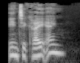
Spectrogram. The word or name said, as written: integrering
